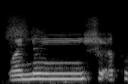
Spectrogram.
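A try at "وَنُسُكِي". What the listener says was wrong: Wanu dia, dia banyak sangat. Dia jangan melebar sangat, jangan wanu. Wanu nu sikit je. wanul, wanul. Dia tetap lidah tengah, tapi cara dia landing lidah tu. Nul, jangan nui, jangan buka banyak ni. Wanul, nul, mi, mi, syarri, mi.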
